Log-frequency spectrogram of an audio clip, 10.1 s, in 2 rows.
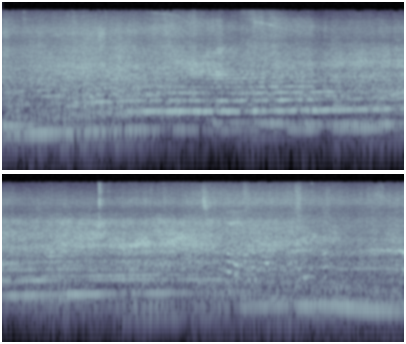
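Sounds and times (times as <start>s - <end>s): racing car engines: 0.0s - 10.0s.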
